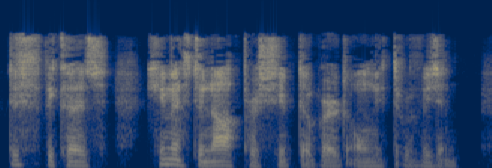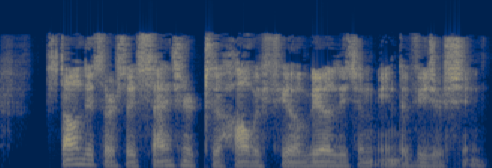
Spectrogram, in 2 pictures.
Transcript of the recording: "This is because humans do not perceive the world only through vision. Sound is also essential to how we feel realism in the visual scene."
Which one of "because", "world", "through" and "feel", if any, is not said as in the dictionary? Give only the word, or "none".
world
